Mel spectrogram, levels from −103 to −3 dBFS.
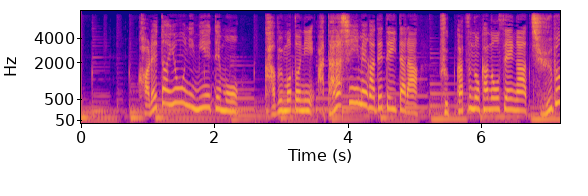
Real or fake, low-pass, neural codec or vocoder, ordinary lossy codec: real; 7.2 kHz; none; none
